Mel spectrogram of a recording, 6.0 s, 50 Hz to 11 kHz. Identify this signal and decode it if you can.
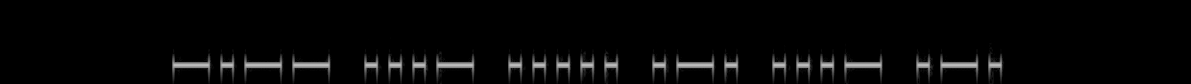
Morse code, heard as a keyed tone, about 20 wpm, 700 Hz. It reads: YV5RVR
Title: DXCC-100 Call Signs - 6 Characters - 20wpm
